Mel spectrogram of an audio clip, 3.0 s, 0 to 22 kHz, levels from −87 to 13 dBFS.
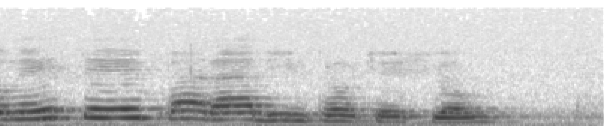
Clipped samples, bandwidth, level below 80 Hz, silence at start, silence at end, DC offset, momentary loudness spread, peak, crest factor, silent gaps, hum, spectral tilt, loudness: under 0.1%; 16 kHz; -44 dBFS; 0 s; 0.05 s; under 0.1%; 6 LU; -6 dBFS; 14 dB; none; none; -8.5 dB/octave; -20 LUFS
